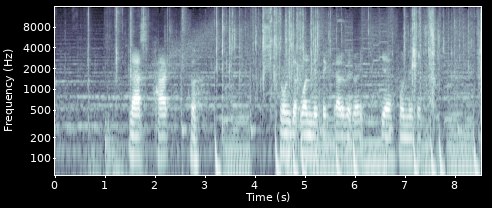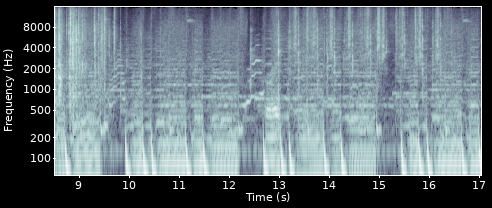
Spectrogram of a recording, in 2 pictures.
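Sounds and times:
background music with steady beat: 0.0s - 17.0s.

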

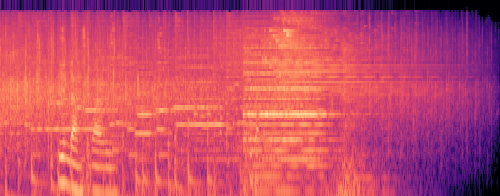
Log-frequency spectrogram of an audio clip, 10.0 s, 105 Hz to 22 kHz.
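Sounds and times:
faint applause: 0.0s - 5.3s, 7.2s - 10.0s.

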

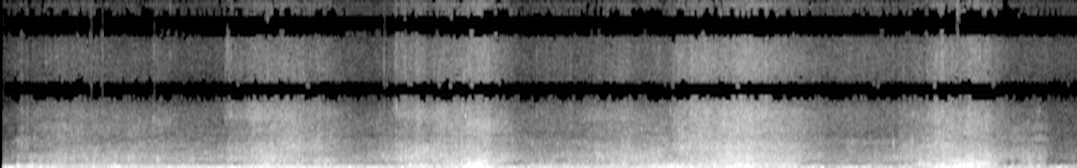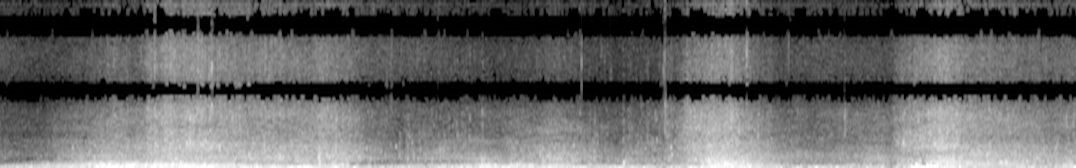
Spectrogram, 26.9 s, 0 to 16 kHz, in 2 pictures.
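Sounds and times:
waves rushing: 0.0s - 26.9s
wind rumbling on microphone: 0.0s - 26.9s.

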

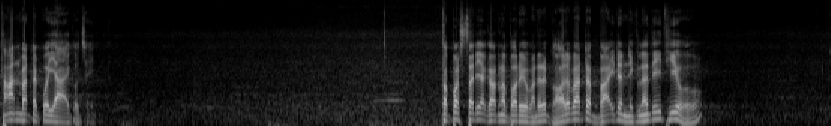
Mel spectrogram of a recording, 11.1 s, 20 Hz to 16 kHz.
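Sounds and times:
man speaking: 0.0s - 1.4s, 5.9s - 9.4s
faint background noise: 0.0s - 11.0s.

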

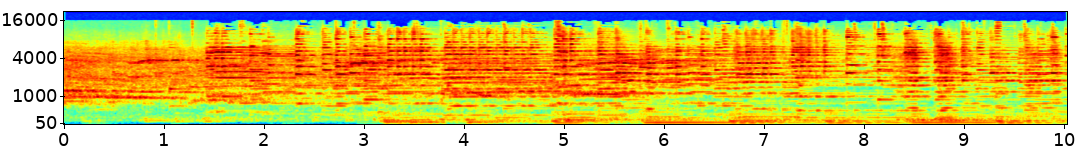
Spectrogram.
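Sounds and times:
audience cheering: 0.0s - 8.7s
guitars and mandolins playing: 1.3s - 10.0s.

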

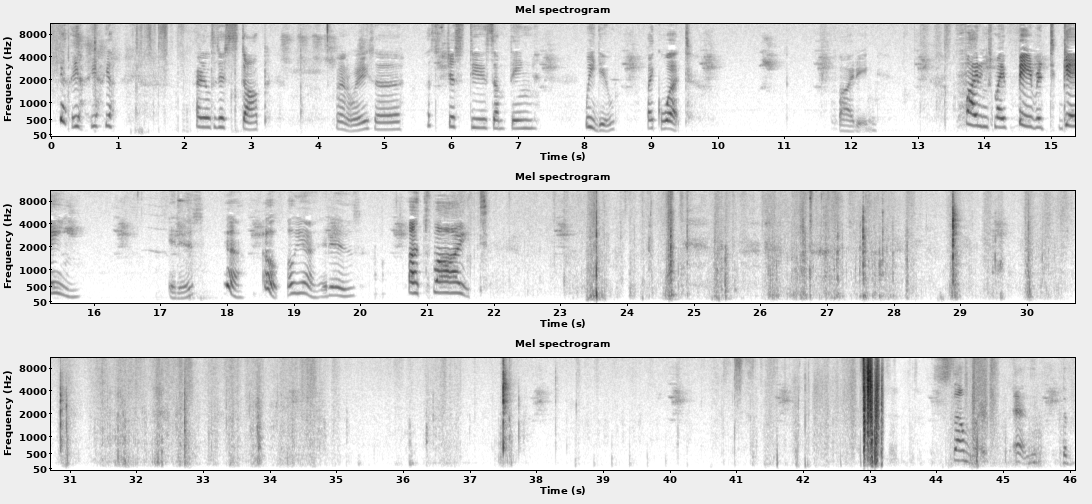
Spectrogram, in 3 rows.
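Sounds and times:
fabric rustling: 22.0s - 37.0s, 40.6s - 46.0s
plush toys thumping: 23.3s - 34.0s.

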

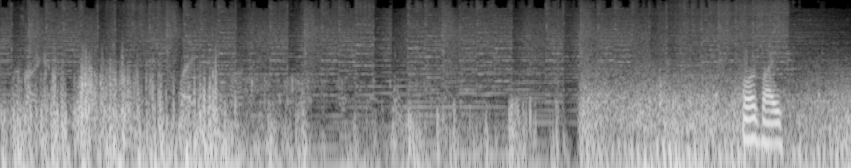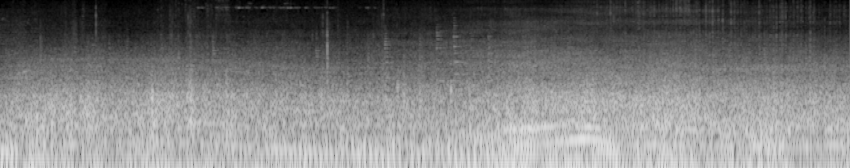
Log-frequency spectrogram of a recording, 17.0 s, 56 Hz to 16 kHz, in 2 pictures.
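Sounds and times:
motorcycle engine and wind: 0.0s - 17.0s.

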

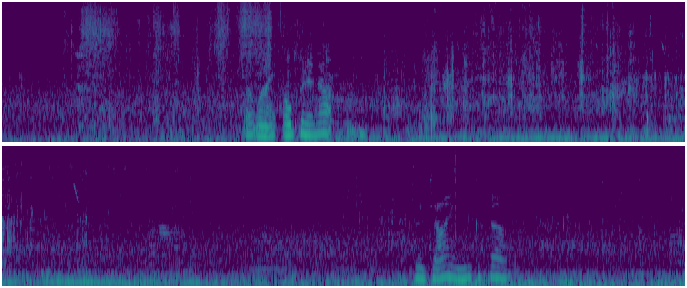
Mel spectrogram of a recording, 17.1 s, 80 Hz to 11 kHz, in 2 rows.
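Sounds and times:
honeybees buzzing: 1.7s - 17.0s.

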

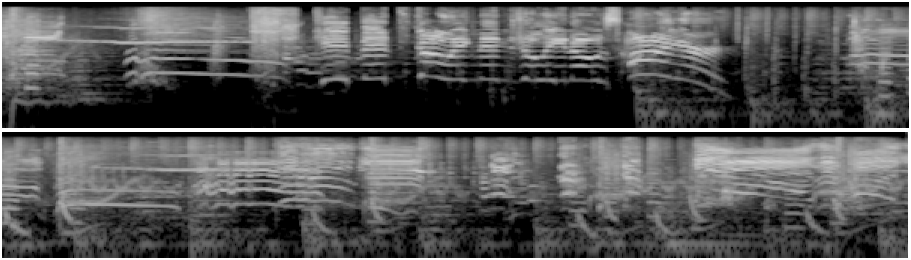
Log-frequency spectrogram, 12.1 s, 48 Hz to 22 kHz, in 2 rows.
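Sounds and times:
background music: 0.0s - 12.0s
high-pitched cartoon vocalizations: 5.6s - 12.0s.

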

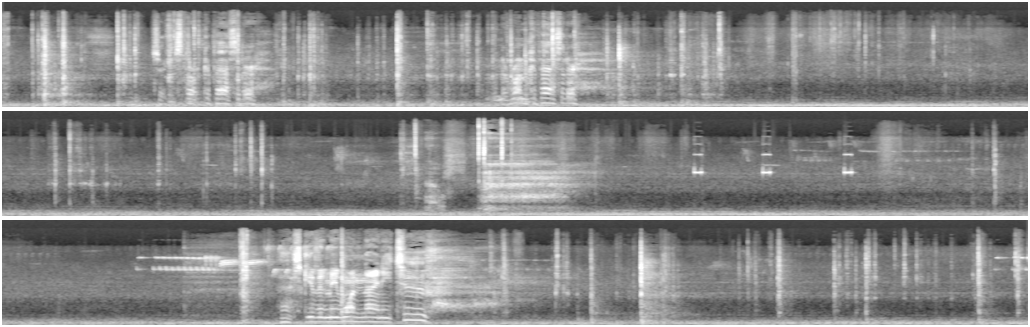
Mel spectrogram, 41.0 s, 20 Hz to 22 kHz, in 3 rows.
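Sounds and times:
steady low hum: 0.0s - 41.0s.

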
